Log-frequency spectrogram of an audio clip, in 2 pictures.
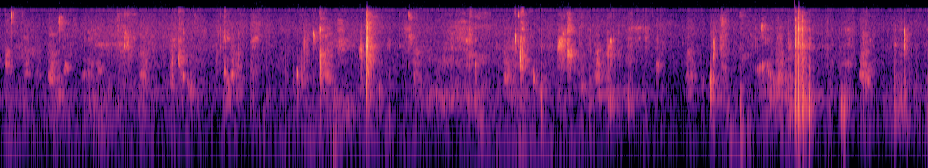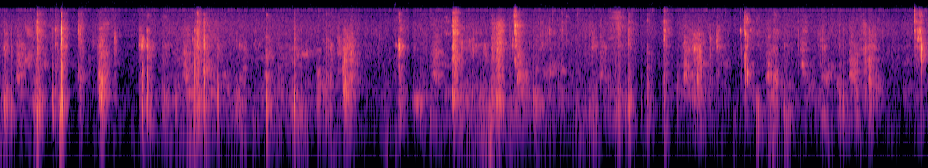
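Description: Close-miked eating by hand: wet chewing and lip smacking on a mouthful of rice and fish curry, a quick irregular run of clicks and smacks with no words.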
